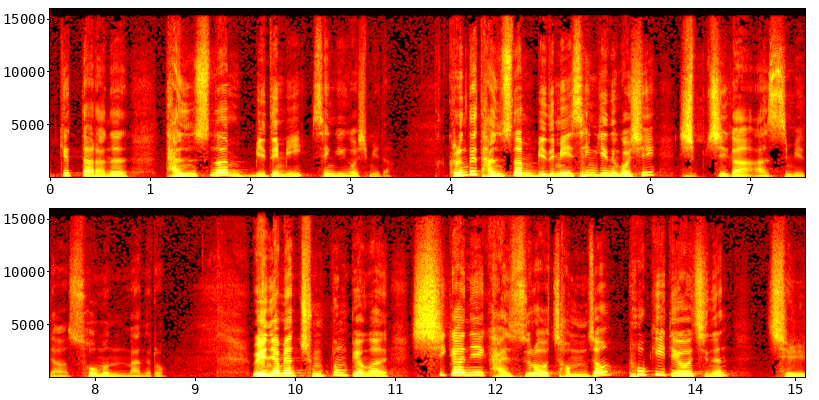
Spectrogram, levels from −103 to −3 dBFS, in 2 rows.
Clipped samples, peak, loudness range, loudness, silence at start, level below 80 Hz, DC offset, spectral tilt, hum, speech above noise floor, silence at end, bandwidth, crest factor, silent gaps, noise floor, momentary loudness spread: under 0.1%; 0 dBFS; 6 LU; -19 LUFS; 0.1 s; -48 dBFS; under 0.1%; -4.5 dB/octave; none; 36 dB; 0 s; 16 kHz; 20 dB; none; -55 dBFS; 13 LU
